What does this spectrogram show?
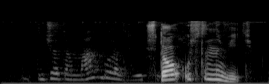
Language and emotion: Russian, neutral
